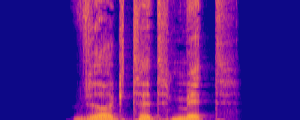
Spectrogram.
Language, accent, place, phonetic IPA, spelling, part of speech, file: German, Germany, Berlin, [ˌvɪʁktət ˈmɪt], wirktet mit, verb, De-wirktet mit.ogg
- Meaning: inflection of mitwirken: 1. second-person plural preterite 2. second-person plural subjunctive II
